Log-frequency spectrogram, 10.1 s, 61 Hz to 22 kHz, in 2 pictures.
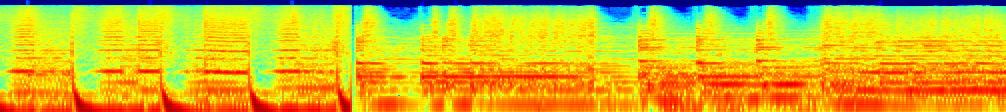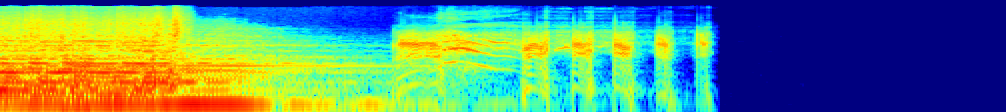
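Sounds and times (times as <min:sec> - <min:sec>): music: 0:00.0 - 0:07.3.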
